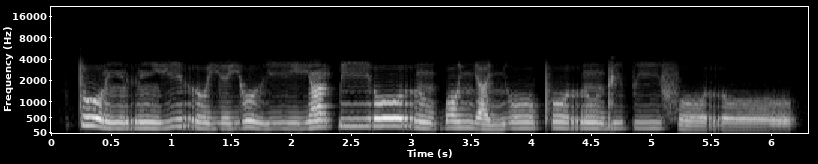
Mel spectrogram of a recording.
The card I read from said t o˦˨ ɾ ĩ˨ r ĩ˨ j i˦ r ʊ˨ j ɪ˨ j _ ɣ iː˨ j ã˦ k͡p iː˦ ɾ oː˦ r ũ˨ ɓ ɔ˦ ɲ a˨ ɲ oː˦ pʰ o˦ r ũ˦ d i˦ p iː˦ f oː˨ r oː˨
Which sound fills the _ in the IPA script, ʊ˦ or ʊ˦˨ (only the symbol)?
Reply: ʊ˦˨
